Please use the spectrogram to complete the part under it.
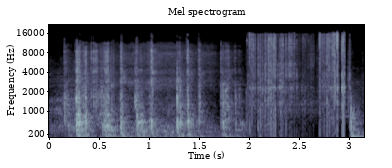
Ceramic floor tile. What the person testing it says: they sound hollow underneath - that there is no glue underneath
